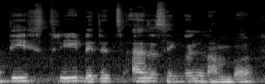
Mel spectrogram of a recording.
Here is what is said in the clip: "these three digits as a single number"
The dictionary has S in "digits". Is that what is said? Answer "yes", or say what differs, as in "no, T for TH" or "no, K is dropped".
yes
